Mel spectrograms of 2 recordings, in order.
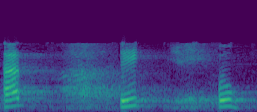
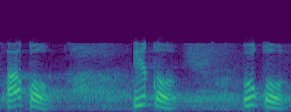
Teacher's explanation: دیکھیے ایک طرف پہلے کاف پڑھا، پھر دوسری طرف قاف، یہ دو حروف ہم نے پڑھے. کاف کو ہم نے باریک بھی پڑھا، قلقلہ نہیں کیا. قاف کو پر بھی پڑھا اور اس میں قلقلہ بھی ادا ہوا ہے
